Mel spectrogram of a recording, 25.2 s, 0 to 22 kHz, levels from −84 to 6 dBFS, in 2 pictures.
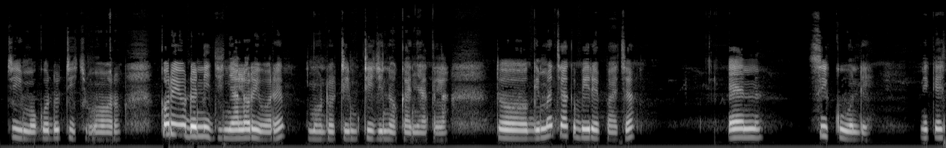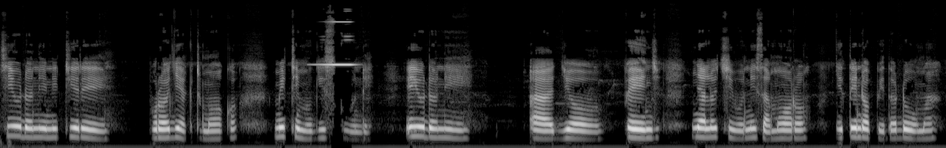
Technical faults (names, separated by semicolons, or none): loudspeaker feedback squeal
